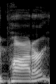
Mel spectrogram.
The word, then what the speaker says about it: Potter: My name is Jerry Potter. Yes, it rhymes with a boy wizard.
